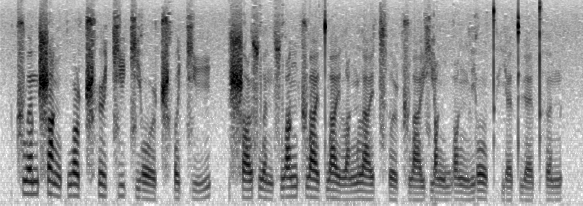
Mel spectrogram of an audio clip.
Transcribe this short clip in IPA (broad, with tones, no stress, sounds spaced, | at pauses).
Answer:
ʈ͡ʂ w ə˥ n ʂ ɑ˥˧ ŋ k w ɔ˥˧ ʈ͡ʂʰ ɻ̩˥˩ t͡ɕ i˥ t͡ɕ j o˨˩ ʊ̯ ʈ͡ʂʰ ɤ˦ t͡ɕ i˧˥ | ʂ ɑ˧˥ ʊ̯ s w ə˨˩ n s w ɑ˥ ŋ ʈ͡ʂ w a˥˧ ɪ̯ t̪ w a˥˩ ɪ̯ l ɑ˧˥ ŋ l a˧˥ ɪ̯ t͡sʰ ɹ̩˨˩ ʈ͡ʂ w a˧˥ ɪ̯ ɕ j ɑ˧ ŋ m w ɑ˥˧ ŋ l j o˥˩ ʊ̯ t̪ʰ j ɛ˧˥ t̪ ɥ ɛ˧˥ t̪ʰ ə˥ n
